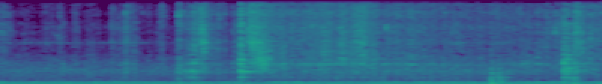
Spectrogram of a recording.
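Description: A spatula scrapes a frying pan.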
